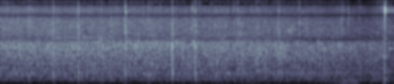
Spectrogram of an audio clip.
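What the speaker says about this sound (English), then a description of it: "Let's give them a round of applause." Fairly quiet applause from the audience at a high school graduation ceremony, with scattered distinct claps standing out over a soft, steady wash of clapping.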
